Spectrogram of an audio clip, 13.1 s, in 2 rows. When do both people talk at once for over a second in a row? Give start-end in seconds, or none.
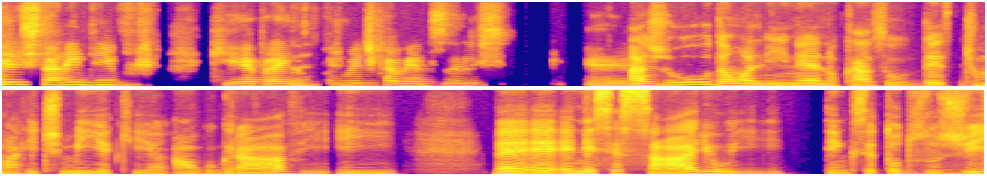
none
